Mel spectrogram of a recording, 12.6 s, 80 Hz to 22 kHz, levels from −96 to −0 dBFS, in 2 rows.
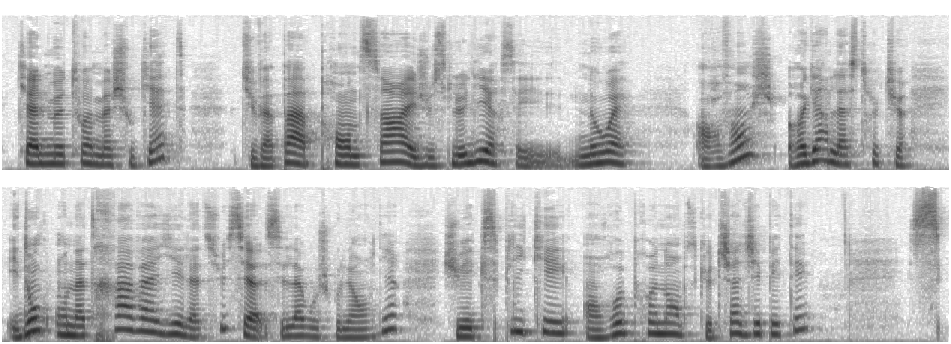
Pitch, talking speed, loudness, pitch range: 195 Hz, 210 wpm, -27 LUFS, 170-230 Hz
